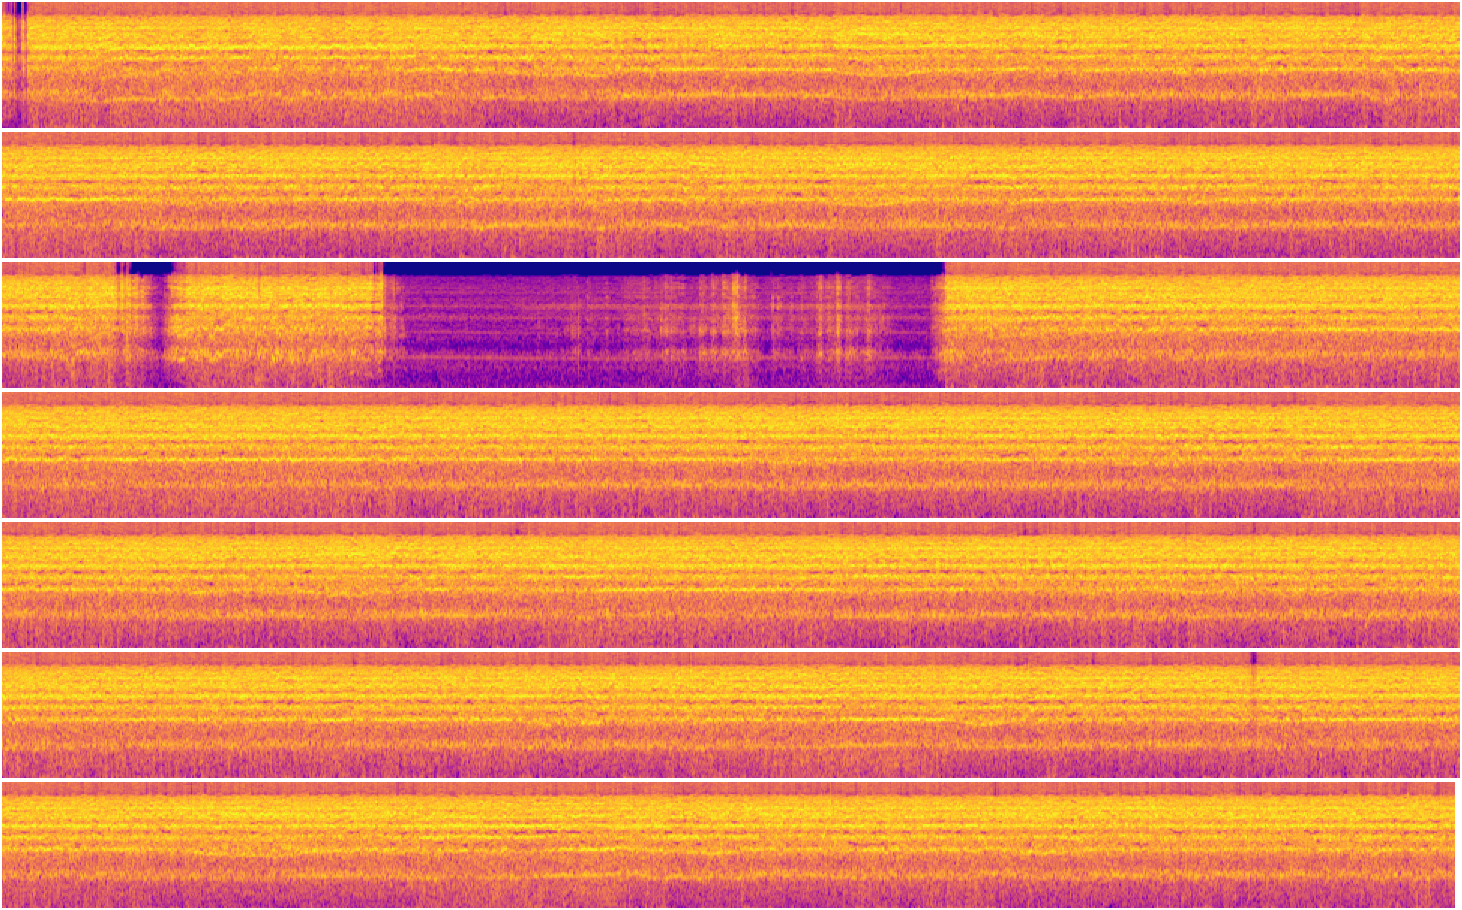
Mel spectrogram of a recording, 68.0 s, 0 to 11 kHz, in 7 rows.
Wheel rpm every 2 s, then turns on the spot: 180, 220, 230, 230, 230, 230, 230, 230, 230, 220, 140, 10, 30, 210, 230, 230, 230, 230, 220, 230, 230, 230, 230, 230, 230, 230, 220, 230, 230, 230, 220, 230, 230, 230.
22-24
